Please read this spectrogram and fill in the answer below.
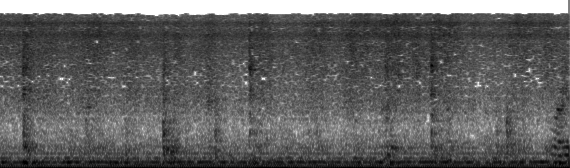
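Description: Onions and carrots sizzling as they sauté in butter in a frying pan, with a spatula stirring and scraping against the pan now and then.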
